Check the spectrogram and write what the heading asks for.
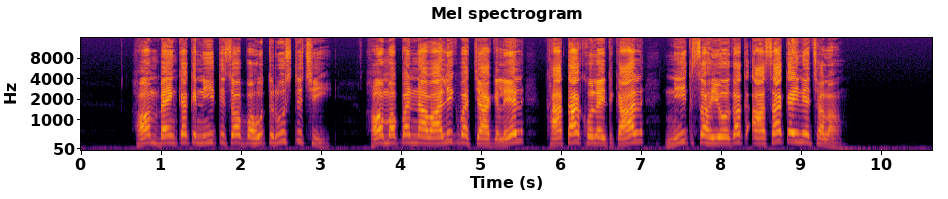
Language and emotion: Maithili, angry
